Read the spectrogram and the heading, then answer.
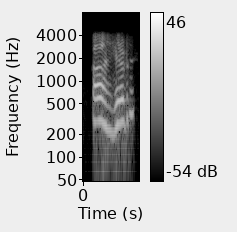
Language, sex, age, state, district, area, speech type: Kannada, male, 45-60, Karnataka, Belgaum, rural, conversation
